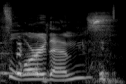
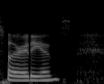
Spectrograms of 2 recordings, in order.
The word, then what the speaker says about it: Floridians: Floridans. The Floridians. You guys are It's sunny here Floridans. too. Floridians. Yes, Floridians.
